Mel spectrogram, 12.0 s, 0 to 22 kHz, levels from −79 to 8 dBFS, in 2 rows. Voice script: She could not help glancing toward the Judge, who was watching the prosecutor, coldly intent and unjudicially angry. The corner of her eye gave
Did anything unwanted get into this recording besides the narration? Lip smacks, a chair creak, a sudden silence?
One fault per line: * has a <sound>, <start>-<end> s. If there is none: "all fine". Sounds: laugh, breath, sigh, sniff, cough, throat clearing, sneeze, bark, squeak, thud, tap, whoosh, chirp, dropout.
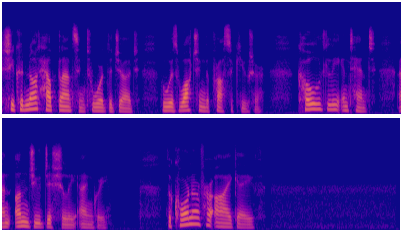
all fine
